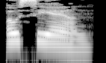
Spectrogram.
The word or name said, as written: oceane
